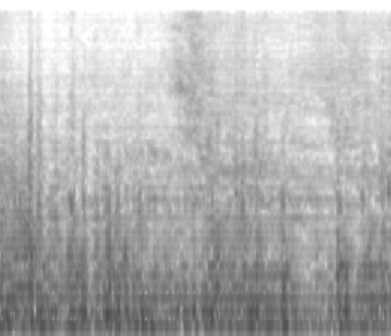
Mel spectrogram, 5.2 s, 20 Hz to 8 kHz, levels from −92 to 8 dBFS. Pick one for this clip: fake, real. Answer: fake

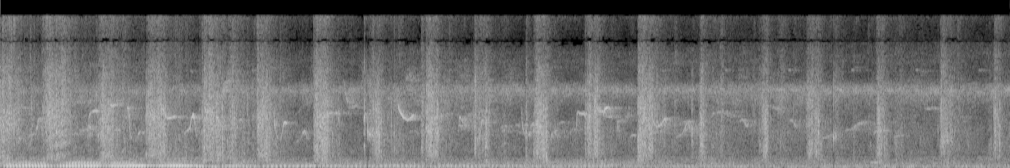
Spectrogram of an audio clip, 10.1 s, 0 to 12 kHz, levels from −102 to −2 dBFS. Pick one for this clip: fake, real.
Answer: real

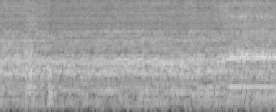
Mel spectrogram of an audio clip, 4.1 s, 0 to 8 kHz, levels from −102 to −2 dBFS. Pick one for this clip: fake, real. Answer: fake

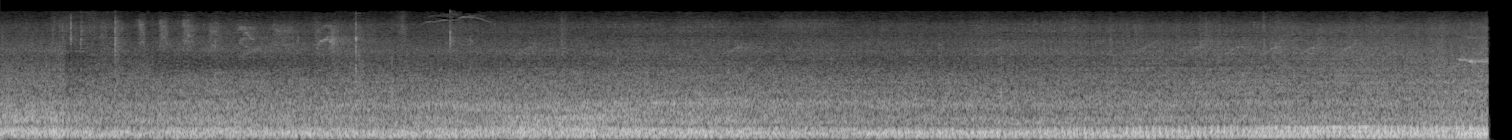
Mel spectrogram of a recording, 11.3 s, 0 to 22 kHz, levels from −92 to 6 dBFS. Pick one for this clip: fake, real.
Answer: real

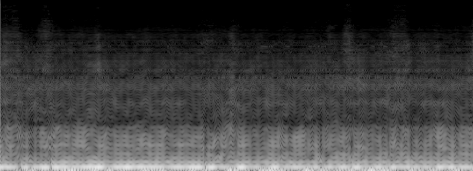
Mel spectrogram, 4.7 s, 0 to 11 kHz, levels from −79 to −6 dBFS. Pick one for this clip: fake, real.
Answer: fake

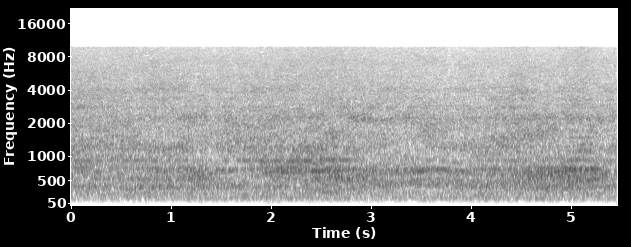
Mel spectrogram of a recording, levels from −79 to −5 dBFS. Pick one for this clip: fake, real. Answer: real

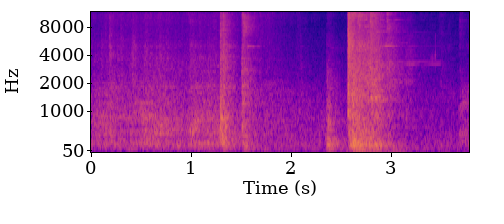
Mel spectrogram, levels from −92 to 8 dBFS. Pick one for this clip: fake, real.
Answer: real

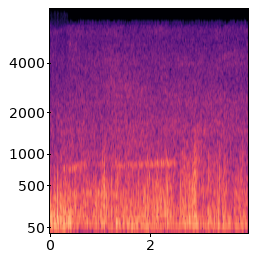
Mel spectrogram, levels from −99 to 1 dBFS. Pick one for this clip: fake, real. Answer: fake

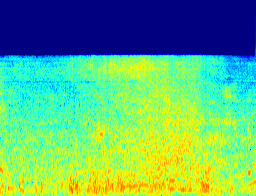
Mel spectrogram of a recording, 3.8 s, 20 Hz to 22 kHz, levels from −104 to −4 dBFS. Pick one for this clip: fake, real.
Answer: fake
